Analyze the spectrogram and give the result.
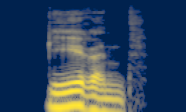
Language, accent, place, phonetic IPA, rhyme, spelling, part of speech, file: German, Germany, Berlin, [ˈɡɛːʁənt], -ɛːʁənt, gärend, verb, De-gärend.ogg
- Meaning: present participle of gären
